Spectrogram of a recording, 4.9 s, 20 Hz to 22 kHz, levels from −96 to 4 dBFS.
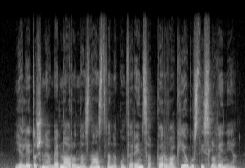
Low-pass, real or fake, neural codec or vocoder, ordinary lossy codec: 19.8 kHz; real; none; none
